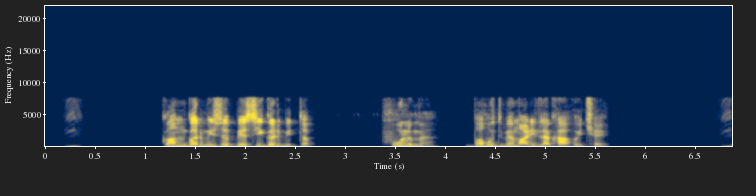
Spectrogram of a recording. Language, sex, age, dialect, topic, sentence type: Maithili, male, 51-55, Bajjika, agriculture, statement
